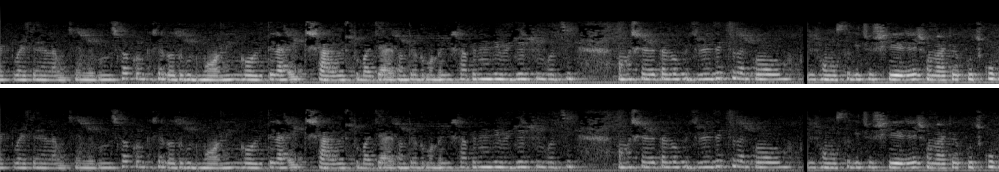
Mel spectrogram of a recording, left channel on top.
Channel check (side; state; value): right; quieter; 4.7 dB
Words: to my channel. আমার চ্যানেল বন্ধু সকলকে স্বাগত। গুড মর্নিং, ঘড়িতে রাইট 10:30 বাজে। এখন থেকে তোমাদেরকে সাথে নিয়ে ভিডিও শুরু করছি। আমার সাথে থাকো, ভিডিও দেখতে থাকো। সমস্ত কিছু সেরে সোনাকে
